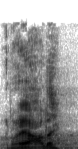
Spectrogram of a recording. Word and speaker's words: Reale: thee amen I my name is or reali but in Ireland in in England they pronounce it how they may be Spanish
